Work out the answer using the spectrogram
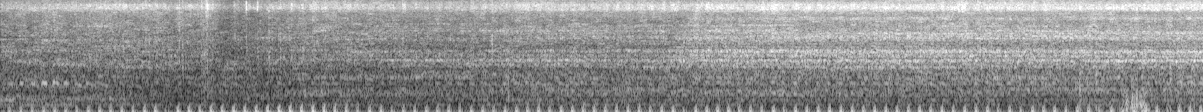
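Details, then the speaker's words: Honda Beat FI/ESP automatic scooter: steady buzzing drone like a swarm of bees over the engine beat, smooth at idle but growing clearer as throttle opens slowly, heard from left CVT and right side; worn crankshaft bearing needing replacement. "Kurang lebih seperti ini bunyinya, laker bagian keras. Ketika langsam suaranya itu halus, tapi ketika gas ditarik secara perlahan itu suara kemprengsengnya semakin jelas."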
